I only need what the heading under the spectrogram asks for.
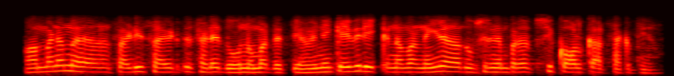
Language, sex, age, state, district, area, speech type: Punjabi, male, 30-45, Punjab, Bathinda, urban, conversation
